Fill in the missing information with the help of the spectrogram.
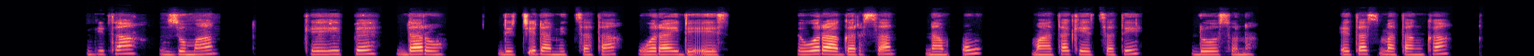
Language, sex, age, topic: Gamo, female, 18-24, government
